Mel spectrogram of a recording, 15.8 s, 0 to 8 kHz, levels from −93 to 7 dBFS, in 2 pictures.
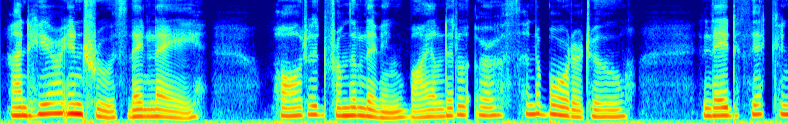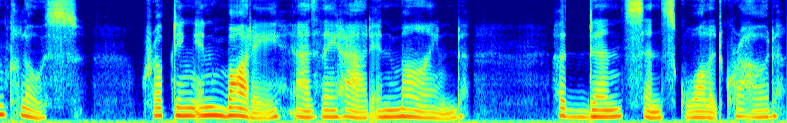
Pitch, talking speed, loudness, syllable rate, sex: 175 Hz, 125 wpm, -18 LUFS, 3.7 syllables/s, female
